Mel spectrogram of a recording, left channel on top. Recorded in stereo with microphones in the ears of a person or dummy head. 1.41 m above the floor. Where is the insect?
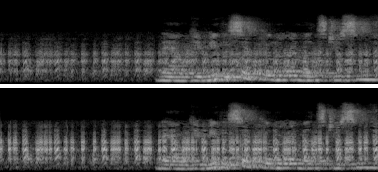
65° right (ahead or behind), 1.1 m.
